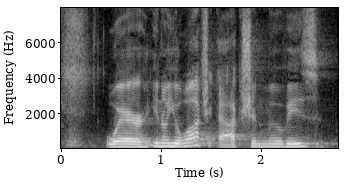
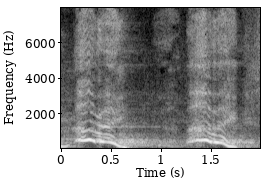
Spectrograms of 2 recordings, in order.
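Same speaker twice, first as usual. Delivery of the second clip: very high, loud strangled squeak; fear-choked cry; 5 dB louder, slower than usual. Retold or imitated. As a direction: act out a scream choked by fear. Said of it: "there's a deaf mute at the front door".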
